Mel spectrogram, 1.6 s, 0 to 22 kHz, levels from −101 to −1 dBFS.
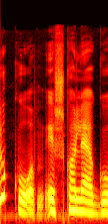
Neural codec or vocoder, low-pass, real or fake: vocoder, 48 kHz, 128 mel bands, Vocos; 14.4 kHz; fake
